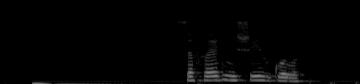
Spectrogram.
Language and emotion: Russian, neutral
